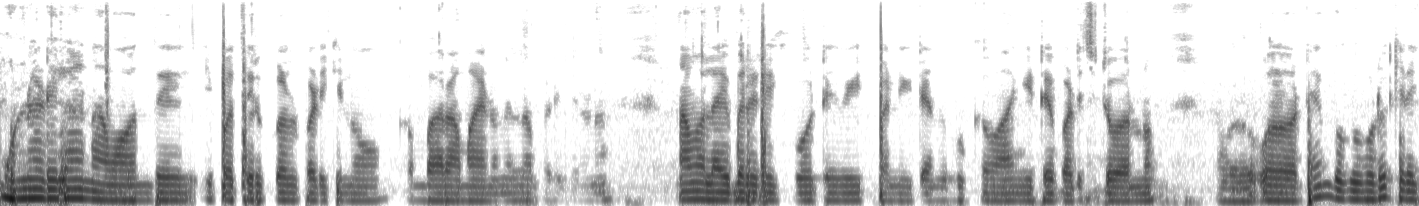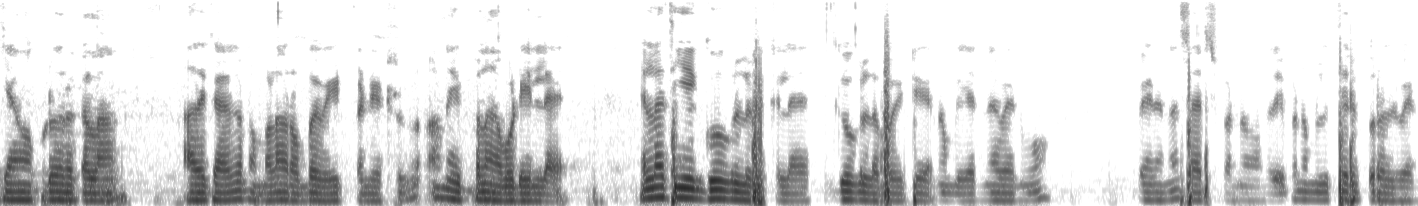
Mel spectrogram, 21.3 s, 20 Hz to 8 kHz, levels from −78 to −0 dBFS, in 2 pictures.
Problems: none marked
